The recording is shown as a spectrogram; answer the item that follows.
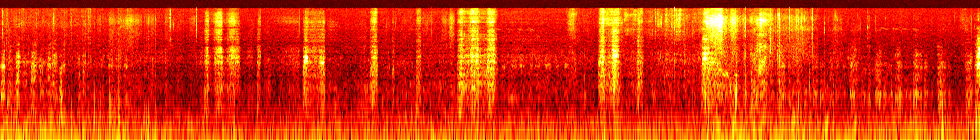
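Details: Siberian Husky on a calm walk, breathing in short breathy huffs that come in uneven clusters, some loud and some soft, with faint rustling and scraping in between.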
